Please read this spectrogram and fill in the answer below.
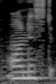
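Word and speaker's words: honest: इसी तरह ऑनेस्ट एच से शुरू होता है लेकिन ओ की आवाज़ है एन ऑनेस्ट, an hour H silent है।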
